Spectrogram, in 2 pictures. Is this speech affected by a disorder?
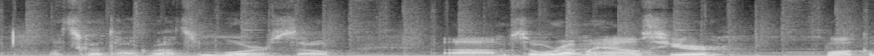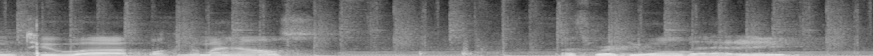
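No.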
